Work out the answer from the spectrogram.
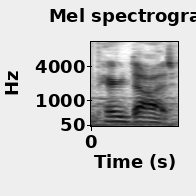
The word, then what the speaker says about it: peridot: pronunciation of parido so some people in the gem industry also call it paridot most people call out Paro so we're going to stick to parido for this episode but we do want to acknowledge you Steph Universe fans and other people who like to use the par do pronunciation so this is August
